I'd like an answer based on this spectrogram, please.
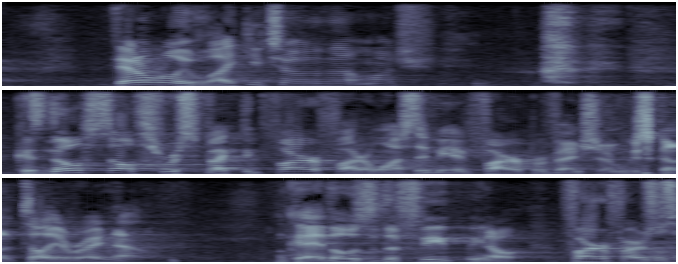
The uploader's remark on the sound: MakeUSafe's live event recorded in Des Moines Iowa.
